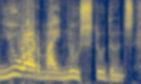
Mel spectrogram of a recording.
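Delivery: ordinary talk, nothing marked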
